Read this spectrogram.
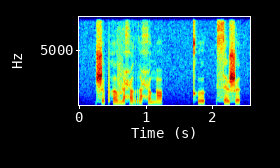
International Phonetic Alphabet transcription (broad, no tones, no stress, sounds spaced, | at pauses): ʂ ɛ pʰ ʌ v i ħ ɔ r ʌ ħ ʊ ŋ ɑ | kʰ ʊ | s ɛ ʂ ə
